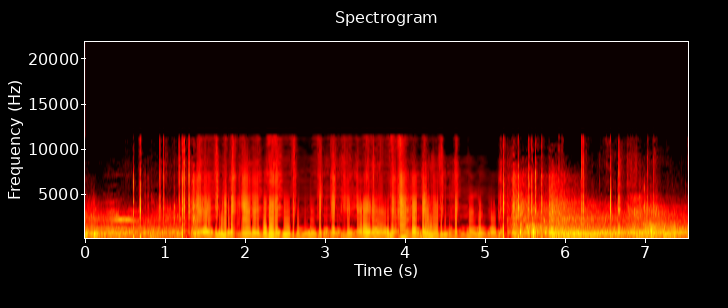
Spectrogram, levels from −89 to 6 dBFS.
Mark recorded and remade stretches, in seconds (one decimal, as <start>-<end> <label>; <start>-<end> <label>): 0.0-1.4 recorded; 1.4-5.2 remade; 5.2-7.5 recorded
